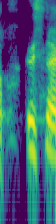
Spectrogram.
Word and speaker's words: कृष्ण: हाँ, हरे कृष्णा, कोई हरे कृष्णा, हरे कृष्णा, कृष्णा कृष्णा हरे, ऐसा होता है. हरे कृष्णो, हरे कृष्णो, कृष्णो कृष्णो हरे, ऐसा. मतलब सबका अलग अलग प्रोनाउंसिएशन, ऐसा नहीं.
